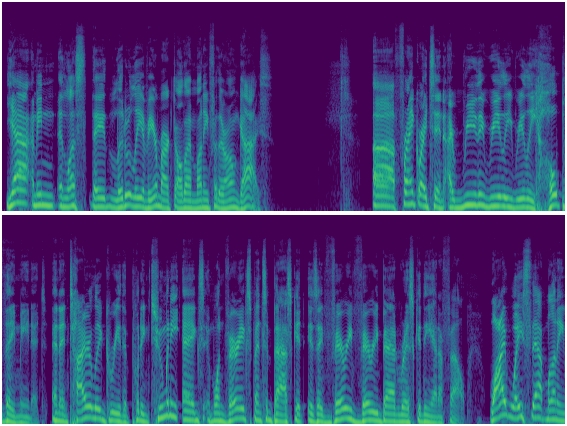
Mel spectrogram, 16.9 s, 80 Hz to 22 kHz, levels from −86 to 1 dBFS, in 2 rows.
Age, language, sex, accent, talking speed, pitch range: 40-59, English, male, American, 190 wpm, 130-170 Hz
